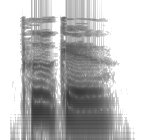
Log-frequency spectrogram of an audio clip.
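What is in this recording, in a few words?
"puku", British English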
